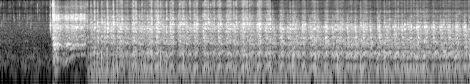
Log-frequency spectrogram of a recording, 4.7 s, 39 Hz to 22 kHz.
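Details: Mercury XR6 150 outboard after fixing a no-start by cleaning out contaminated fuel and fitting new spark plugs: a sharp crank catches at once into a steady, even buzzing idle with no stumble or misfire. Normal start and idle.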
